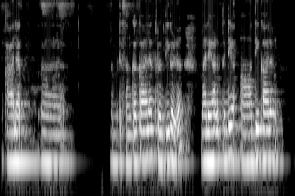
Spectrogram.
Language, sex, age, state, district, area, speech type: Malayalam, female, 18-30, Kerala, Thiruvananthapuram, rural, spontaneous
